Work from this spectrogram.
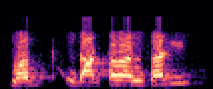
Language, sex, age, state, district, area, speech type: Sindhi, male, 45-60, Maharashtra, Thane, urban, conversation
